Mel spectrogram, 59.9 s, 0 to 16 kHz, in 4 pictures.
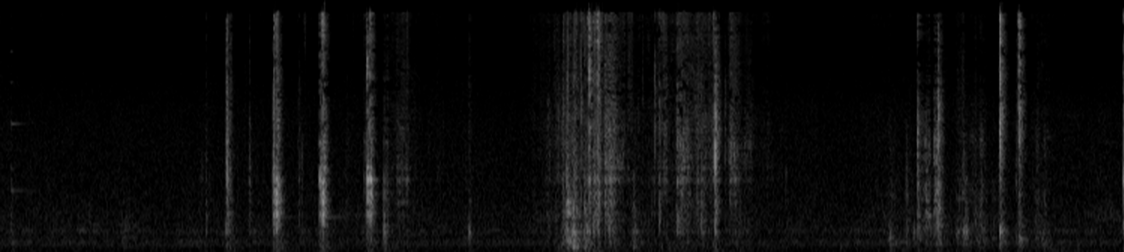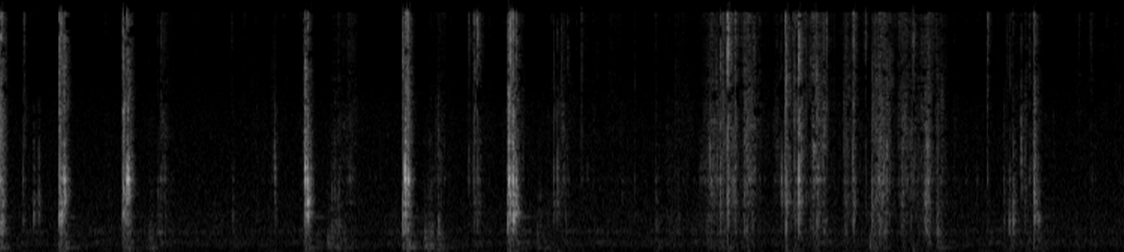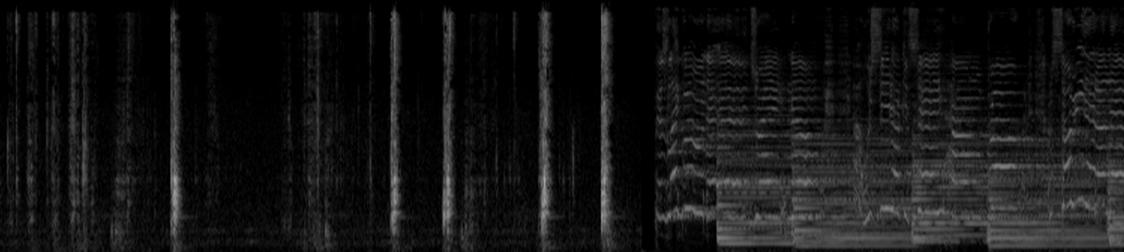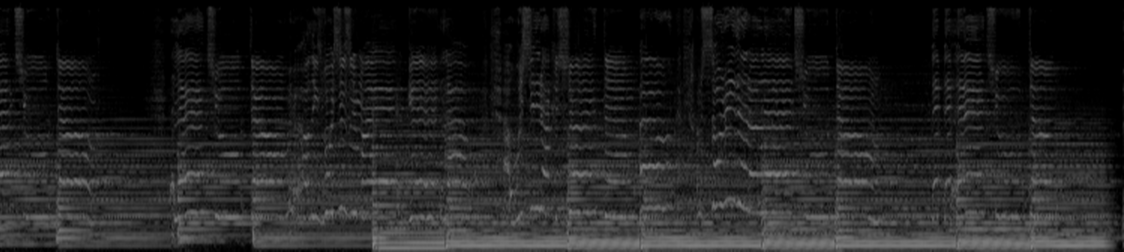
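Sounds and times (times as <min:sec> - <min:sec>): slime crackling and crinkling: 0:07.1 - 0:10.4, 0:18.6 - 0:38.2
slime popping and clicking: 0:16.6 - 0:16.9, 0:21.2 - 0:22.0.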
